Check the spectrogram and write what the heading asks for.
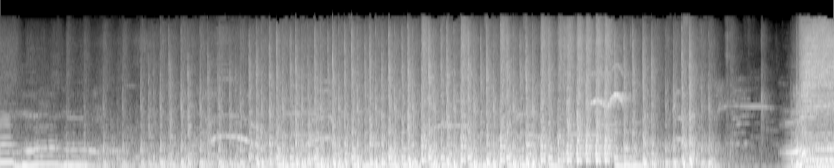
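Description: Live Tama drum kit and electric guitar: a long, fast drum fill of snare and bass drum strokes under sustained guitar. The band cuts out abruptly near the end for a moment before coming back in loud.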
